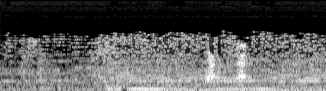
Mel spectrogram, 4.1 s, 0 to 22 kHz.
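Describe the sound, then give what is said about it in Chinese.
At about 2 p.m., in the empty yard of a concrete mixing plant in Dayingzi township, Linxi county, Chifeng, Inner Mongolia, a dog lets out a quick pair of sharp barks, a fraction of a second apart, rising clearly above a steady low background hum. No one speaks. “下午两点来钟，一阵急促的狗吠声打破了院子的宁静。”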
